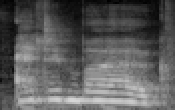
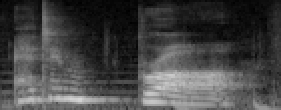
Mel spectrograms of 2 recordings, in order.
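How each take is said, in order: First: The ending sounds like 'burg'. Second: The ending sounds like 'bra'. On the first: The speaker calls it wrong. "Easier to read it as Edinburgh" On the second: The speaker calls it right. "It's Edinburgh. But there's no bra, there's a berg at the end"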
